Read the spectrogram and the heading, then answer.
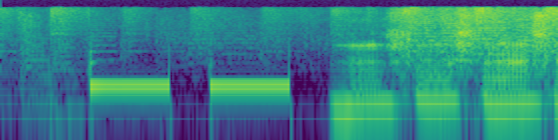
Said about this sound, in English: I'll call him on the WhatsApp. One second. Come over there. It's ringing.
